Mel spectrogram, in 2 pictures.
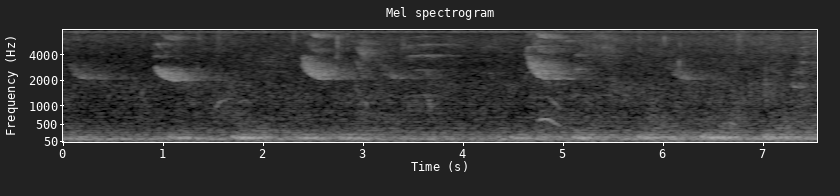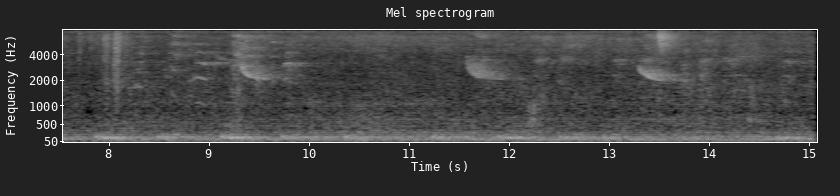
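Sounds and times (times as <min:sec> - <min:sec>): bird calling: 0:04.6 - 0:05.6, 0:07.3 - 0:10.2, 0:11.6 - 0:15.0.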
